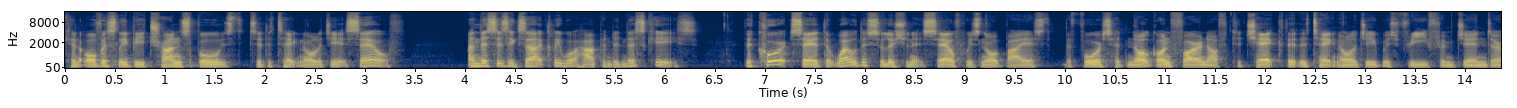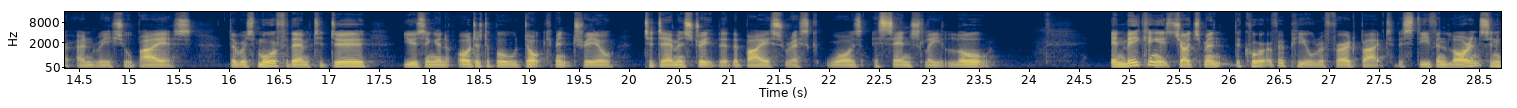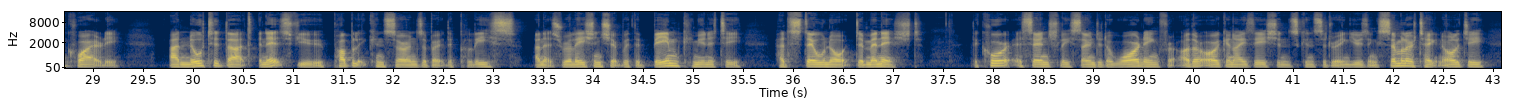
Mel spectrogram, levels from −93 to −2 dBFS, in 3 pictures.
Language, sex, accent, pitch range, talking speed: English, male, British, 110-140 Hz, 165 wpm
